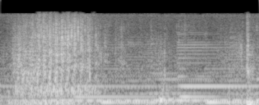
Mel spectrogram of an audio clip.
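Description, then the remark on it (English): A horse in a horse yard near Wollongong, used for equine-assisted psychotherapy, whinnies loudly, a long quavering neigh with a breathy, wavering pitch that carries through the whole short moment, with no voices present. “But let's get started in a horse yard near Wollongong, where psychologist Sam Tassany has converted a horse float into an office.”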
